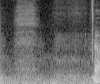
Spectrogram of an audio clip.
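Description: A man drawing a short breath about half a second in, during a pause in his speech, over quiet room tone; his voice starts again with an "uh" right at the end.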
